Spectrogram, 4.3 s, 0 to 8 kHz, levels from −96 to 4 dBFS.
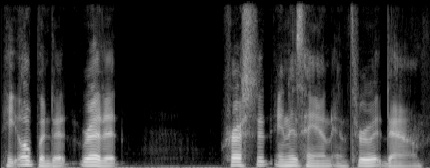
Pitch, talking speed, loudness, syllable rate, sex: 135 Hz, 195 wpm, -19 LUFS, 5.5 syllables/s, male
